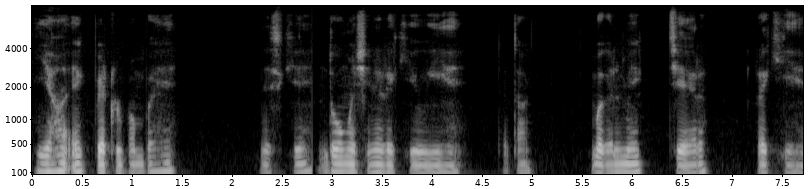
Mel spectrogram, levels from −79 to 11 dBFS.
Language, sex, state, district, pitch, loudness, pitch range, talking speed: Hindi, male, Bihar, Araria, 100 Hz, -22 LUFS, 95-105 Hz, 140 wpm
